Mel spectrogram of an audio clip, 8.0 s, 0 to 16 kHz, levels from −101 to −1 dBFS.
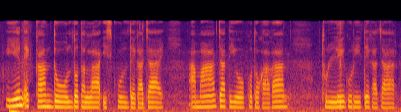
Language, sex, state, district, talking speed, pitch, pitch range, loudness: Chakma, female, Tripura, Unakoti, 105 wpm, 170 Hz, 165-180 Hz, -17 LUFS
